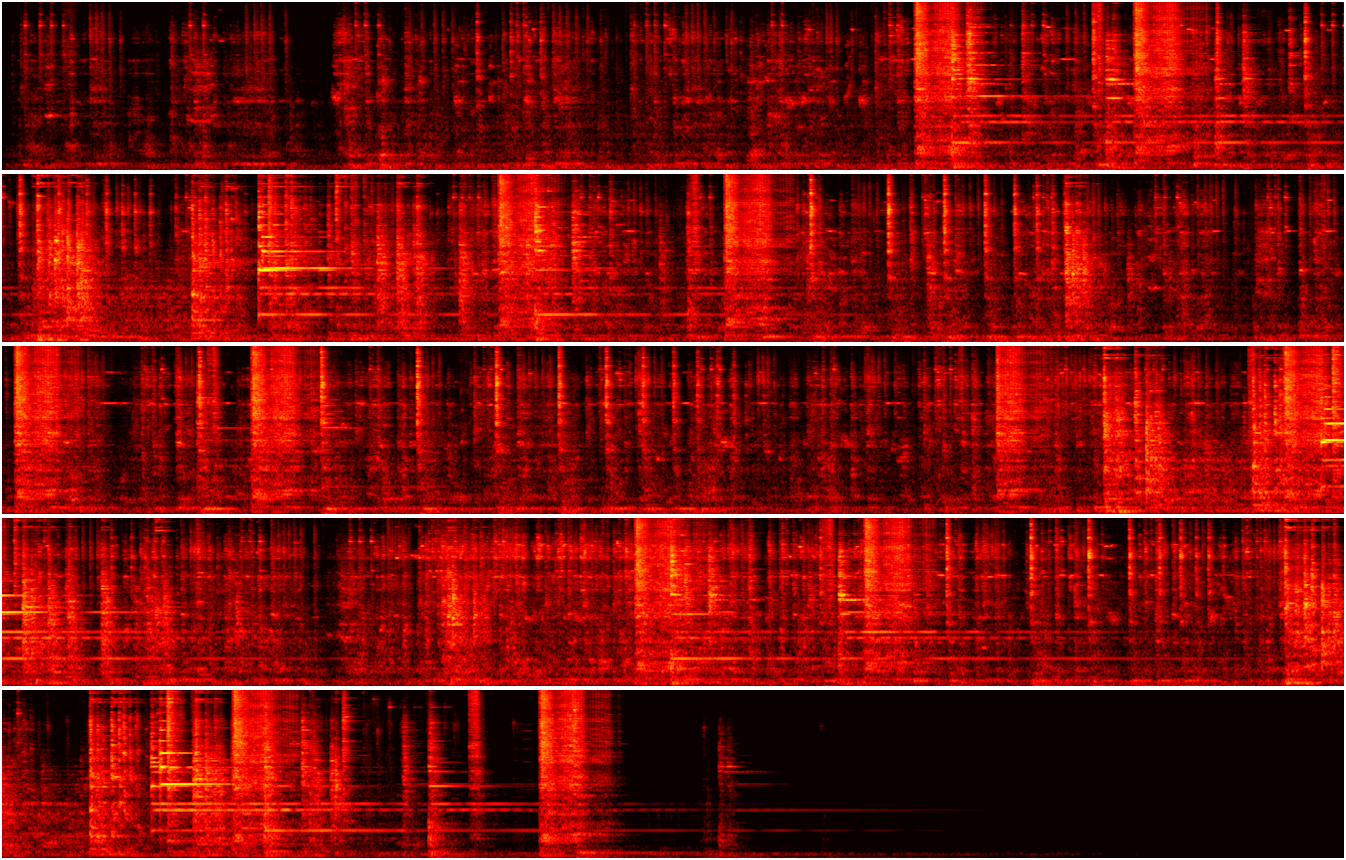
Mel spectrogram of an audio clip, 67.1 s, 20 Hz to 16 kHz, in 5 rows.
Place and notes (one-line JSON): {"title": "Kimberley Park, Falmouth, Cornwall, UK - Submarine Park Installation", "date": "2014-02-26 17:01:00", "description": "Really cool sounding interactive art installation in Kimberly Park called 'The Sub' it looked like it was made of parts from an old submarine.\nZoom H6n XY", "latitude": "50.15", "longitude": "-5.08", "timezone": "Europe/London"}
